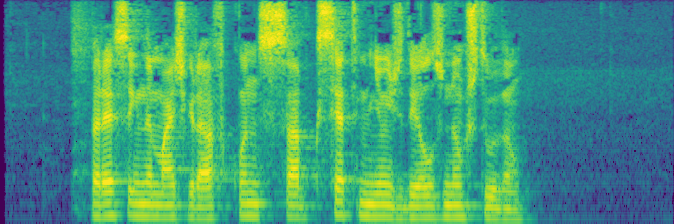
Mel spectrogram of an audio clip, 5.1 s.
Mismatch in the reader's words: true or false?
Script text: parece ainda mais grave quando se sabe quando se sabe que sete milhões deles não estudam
true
